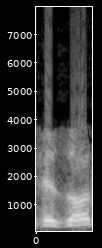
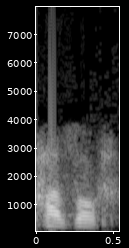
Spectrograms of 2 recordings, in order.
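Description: First: Pronounced the common everyday way. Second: Pronounced the distinctive learned-sounding way. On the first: This is how ordinary people say it. The speaker calls it right. "همه فرض کنید که هزار میگن" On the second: The speaker wants to seem distinguished. The speaker calls it wrong. "اون میگه"

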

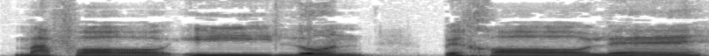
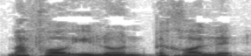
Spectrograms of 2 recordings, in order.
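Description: First: The sounds of the words are drawn out. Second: The sounds of the words are clipped short. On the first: The speaker calls it right. "باید به همین شکل این کلمات رو بکشیم" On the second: The speaker calls it wrong. "نگوییم"

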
